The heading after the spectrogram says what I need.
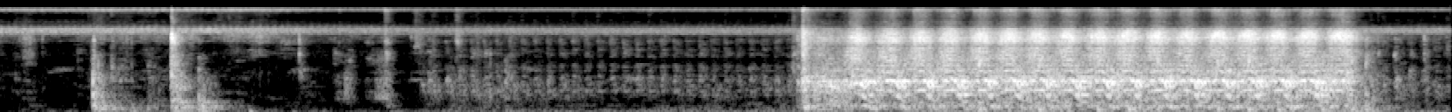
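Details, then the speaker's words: Car engine cranked while trying to start it without the ignition key, using jumper wiring: a few clicks, then about three seconds of steady starter churning; it never fires. Owner suspects the wrong circuit was connected. "Nggak hidup ya, harus gas. Kita imbangi gasnya. Ternyata tidak hidup teman-temannya, mungkin salah jalur yang kita sambungkan."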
